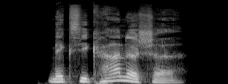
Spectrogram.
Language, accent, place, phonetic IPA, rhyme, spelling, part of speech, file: German, Germany, Berlin, [mɛksiˈkaːnɪʃə], -aːnɪʃə, mexikanische, adjective, De-mexikanische.ogg
- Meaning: inflection of mexikanisch: 1. strong/mixed nominative/accusative feminine singular 2. strong nominative/accusative plural 3. weak nominative all-gender singular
